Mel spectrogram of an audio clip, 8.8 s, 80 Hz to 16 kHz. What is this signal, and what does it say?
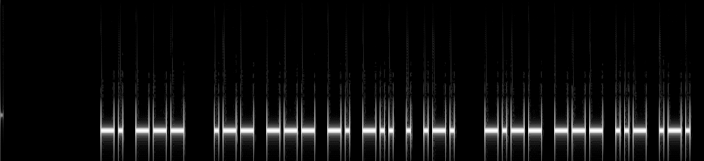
Morse code, heard as a keyed tone, about 22 wpm, 700 Hz. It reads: NO WONDER YOUR
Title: Sentences from Top 1100 Words 22wpm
